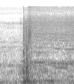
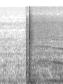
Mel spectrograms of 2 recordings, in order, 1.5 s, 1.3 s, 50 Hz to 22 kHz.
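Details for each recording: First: 2023 Toyota Avanza G 1.5 A/T driver-side front power window after repair: short quiet motor whir, no click or snap, on auto up and down; previous clunk from loose bolts fixed, now normal. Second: 2023 Toyota Avanza G 1.5 automatic, driver's front power window: one sharp click as the glass starts moving up or down, then the motor's steady whir.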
